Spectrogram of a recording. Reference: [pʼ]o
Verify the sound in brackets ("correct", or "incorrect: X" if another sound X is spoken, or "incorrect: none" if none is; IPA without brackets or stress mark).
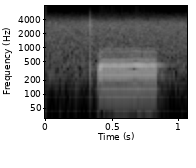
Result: correct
